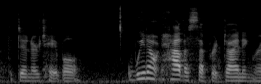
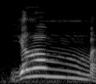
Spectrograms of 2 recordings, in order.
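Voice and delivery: put-on high, loud toddler yum; gleeful toddler; 10 semitones higher, 10 dB louder than usual. A narrator's reading. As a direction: savor it like a naughty little kid. Toddler relishing the flowers.

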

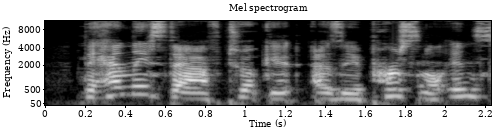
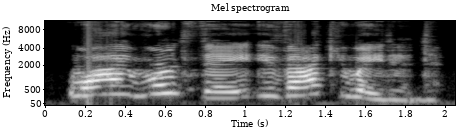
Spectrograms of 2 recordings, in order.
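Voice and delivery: loud, high demand; stern demand; 7 semitones higher, 7 dB louder than usual. A narrator's reading. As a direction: press the guards hard. Director questions the guards.

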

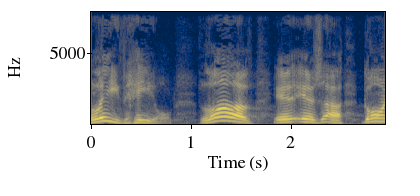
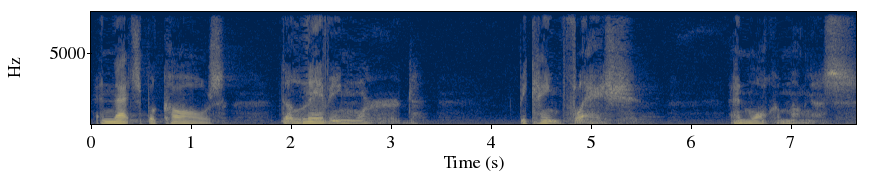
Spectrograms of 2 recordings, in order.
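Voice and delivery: hushed preaching; 12 semitones lower, 11 dB quieter than usual. Real, not acted. Preacher closing quietly to the congregation, hushed. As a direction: draw them in with a hush.

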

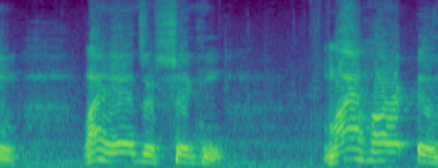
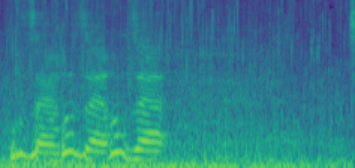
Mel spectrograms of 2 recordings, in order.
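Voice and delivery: high, frightened repeated question; panicked questioning; 7 semitones higher, slower than usual. Real, not acted. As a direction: ask over and over in rising fright. Hears someone in game.

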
